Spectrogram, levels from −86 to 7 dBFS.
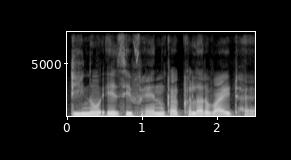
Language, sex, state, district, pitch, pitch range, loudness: Hindi, male, Jharkhand, Garhwa, 120 Hz, 115-120 Hz, -14 LUFS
